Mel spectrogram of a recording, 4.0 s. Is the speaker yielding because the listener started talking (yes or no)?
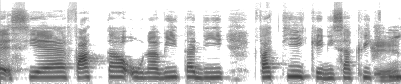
no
